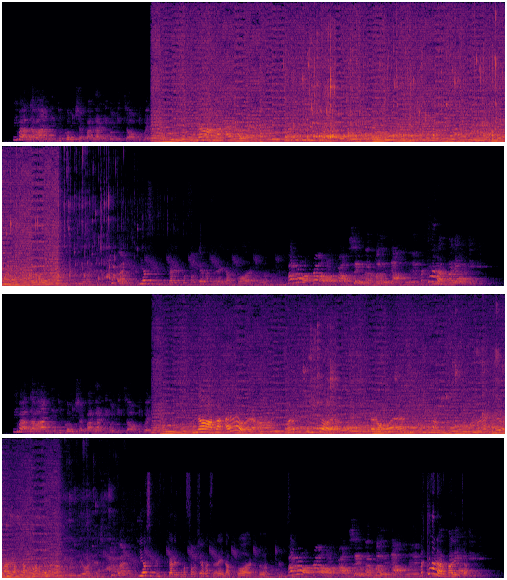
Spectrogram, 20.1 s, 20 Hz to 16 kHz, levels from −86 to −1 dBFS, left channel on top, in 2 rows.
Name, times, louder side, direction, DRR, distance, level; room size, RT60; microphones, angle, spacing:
voice 1, 0.2-3.5 5.6-5.7 6.4-7.0 12.2-12.6 13.8-14.1 15.7-19.7, right 1 dB, ahead, -2 dB, 0.5 m, -43 dB
sound 1, 3.0-11.2, left 2 dB, 80° left, 0.8 m, -36 dB
voice 2, 3.8-6.8 7.4-12.1 12.8-15.8 18.4-19.2, right 6 dB, 60° right, 7 dB, 0.3 m, -38 dB
Trickle dribble / Fill (with liquid), 5.6-12.9, left 3 dB, 45° left, 0.6 m, -40 dB
sound 2, 6.6-19.1, right 1 dB, 85° right, 1.0 m, -53 dB
7.5 x 2.9 x 4.6 m, 1.2 s
head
